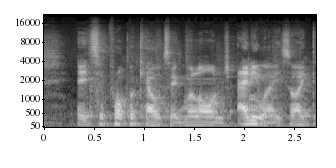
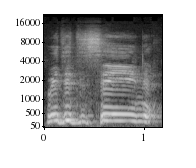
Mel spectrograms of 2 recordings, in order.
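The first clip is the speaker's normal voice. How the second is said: much higher, emphatic repeat; excited repeat. Real, not acted. Repeating it to viewers with high excitement. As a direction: push it up with amused disbelief.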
